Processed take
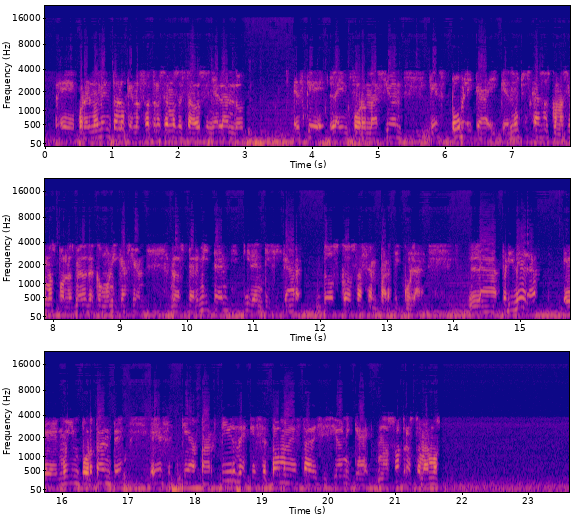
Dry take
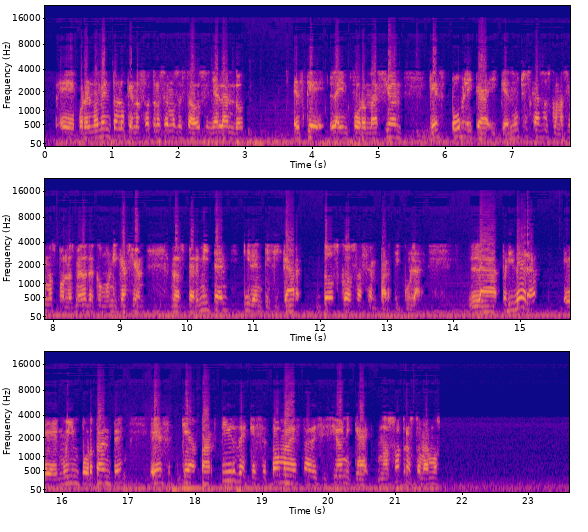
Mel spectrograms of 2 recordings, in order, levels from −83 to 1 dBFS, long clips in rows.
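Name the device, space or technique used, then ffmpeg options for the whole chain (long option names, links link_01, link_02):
de-esser from a sidechain: -filter_complex "[0:a]asplit=2[link_01][link_02];[link_02]highpass=4100,apad=whole_len=1041775[link_03];[link_01][link_03]sidechaincompress=threshold=-46dB:ratio=4:attack=0.55:release=87"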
